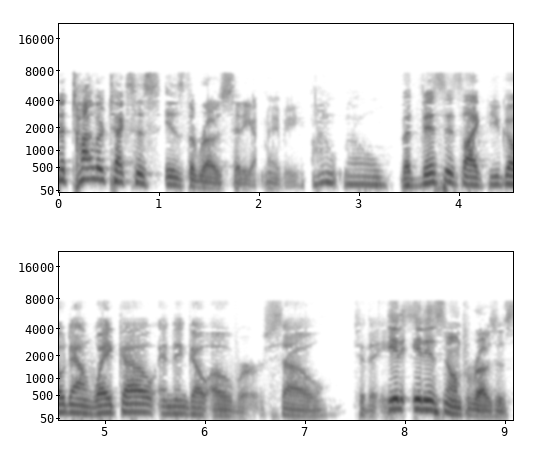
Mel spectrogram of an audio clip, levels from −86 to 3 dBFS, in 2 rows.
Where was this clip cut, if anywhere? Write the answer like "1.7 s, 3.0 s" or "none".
2.0 s, 3.3 s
